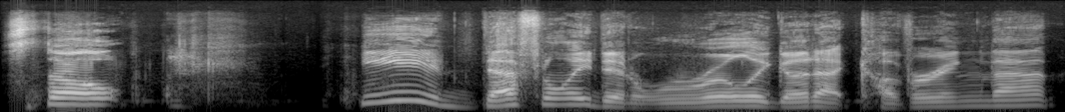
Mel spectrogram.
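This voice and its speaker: Clear-voiced man reacting casually, close dry sound. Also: fairly high pitch, lively intonation, takes it slowly, no room sound. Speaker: reaction video host. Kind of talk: casual unscripted reaction commentary.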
